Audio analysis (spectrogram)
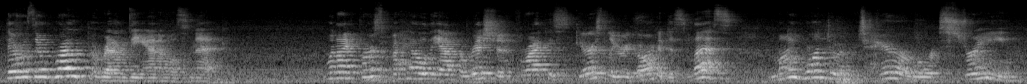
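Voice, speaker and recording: A woman playing a guilt-tormented narrator of a gothic horror tale in a deliberate, theatrical stage recitation. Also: expressive, lightly acted. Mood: awed, uneasy. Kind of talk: dramatic readers-theatre recitation of a gothic story. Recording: very echoey stage, distant mic, noisy rumble.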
